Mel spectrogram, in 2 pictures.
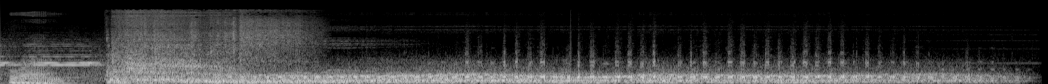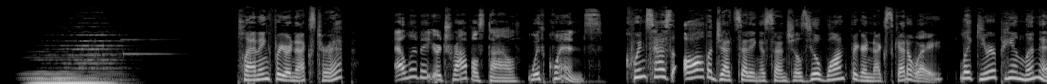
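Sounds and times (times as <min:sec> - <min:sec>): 
boom: 0:00.1 - 0:06.6
shuttle launch rumble: 0:01.1 - 0:10.4
speech: 0:12.9 - 0:20.9.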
